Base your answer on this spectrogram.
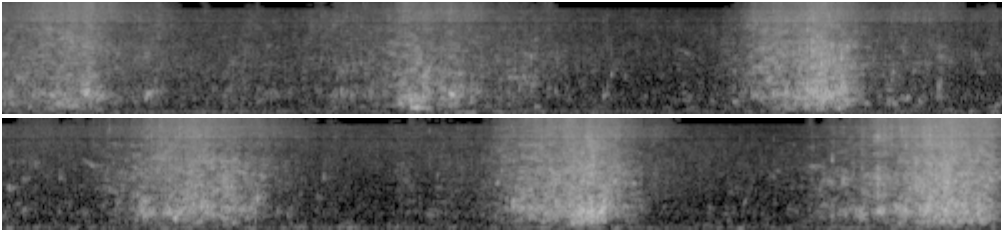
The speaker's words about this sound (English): I know the waves are loud, but what else do you hear?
